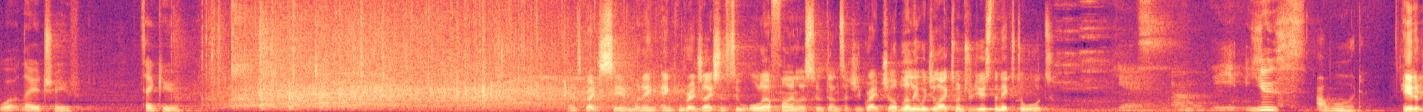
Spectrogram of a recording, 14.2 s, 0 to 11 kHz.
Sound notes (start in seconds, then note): 1.7 applause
